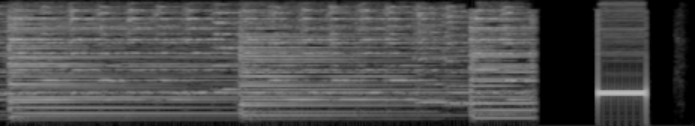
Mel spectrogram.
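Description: Telephone ringing tone while a call is transferred to another department: a steady electronic tone runs in three sustained blocks, then after a short gap a single brief, loud tone sounds alone.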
